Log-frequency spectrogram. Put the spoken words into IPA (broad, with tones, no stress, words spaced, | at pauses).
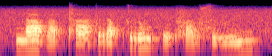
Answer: naː˥˩ba˨˩ʔtʰaː˧kra˦˥p̚ kru˥˩nhe˨˩ʔfa˩˦w sɯː˦˥j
